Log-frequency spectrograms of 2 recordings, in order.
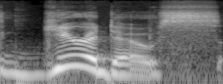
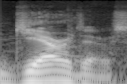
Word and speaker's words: Gyarados: Gyarados. Because in Japanese it's Gyarados. Yeah, I know, So but I'm like, I'll just take it from there.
